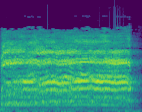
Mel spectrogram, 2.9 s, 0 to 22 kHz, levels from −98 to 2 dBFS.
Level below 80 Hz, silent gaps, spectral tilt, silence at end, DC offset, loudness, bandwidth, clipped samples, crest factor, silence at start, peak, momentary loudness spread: -52 dBFS; none; 0.5 dB/octave; 0.15 s; under 0.1%; -10 LUFS; 8.6 kHz; under 0.1%; 12 dB; 0 s; 0 dBFS; 3 LU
